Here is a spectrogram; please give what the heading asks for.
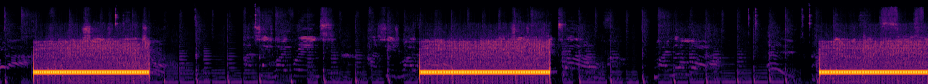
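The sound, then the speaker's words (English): Telephone tone on a call being dialed: a steady, loud, single-pitched hum in three long bursts about six seconds apart, with faint voices and low sounds in the quiet gaps between them. “Let's just dial and find out.”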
